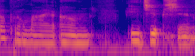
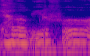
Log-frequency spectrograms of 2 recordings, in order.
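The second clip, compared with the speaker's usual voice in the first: sultry; 2 semitones lower, 11 dB quieter than usual. Retold or imitated. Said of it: "his sexy, sultry voice".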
